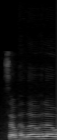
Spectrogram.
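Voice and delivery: ordinary talk, nothing marked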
